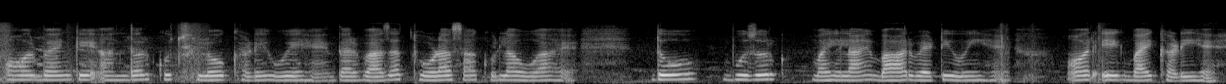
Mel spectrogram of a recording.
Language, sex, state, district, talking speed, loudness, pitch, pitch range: Hindi, female, Uttar Pradesh, Varanasi, 130 wpm, -21 LUFS, 200 Hz, 190-215 Hz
